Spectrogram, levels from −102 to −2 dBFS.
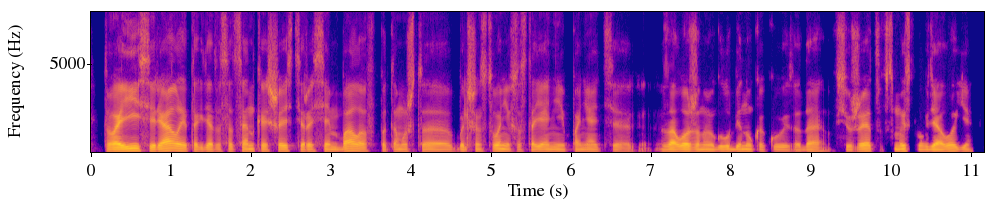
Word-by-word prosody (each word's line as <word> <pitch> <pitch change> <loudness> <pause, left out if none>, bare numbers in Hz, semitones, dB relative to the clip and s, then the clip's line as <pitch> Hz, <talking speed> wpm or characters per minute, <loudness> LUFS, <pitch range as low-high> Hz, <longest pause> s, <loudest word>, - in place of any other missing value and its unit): твои 100 +5 +7
сериалы- 115 +4 +5
это 100 -2 -1
где-то 90 -1 -1
с 85 - -10
оценкой 95 +1 -2
6 100 +2 -1
тире 90 -1 0
7 85 0 -3
баллов, 105 0 +2
потому 90 +1 -5
что 85 -2 -3
большинство 90 +3 -2
не 100 -2 0
в 80 - -12
состоянии 90 0 -2
понять, 85 +1 -6
э, 75 -2 -8 0.3
заложенную 90 -1 +2
глубину 90 +1 -1
какую-то, 80 -1 -6
да, 90 +5 -3
в - - -14
сюжет, 95 +7 0
в - - -11
смыслах, 90 -3 -2
в - - -4
диалоги? 90 +2 +1
90 Hz, 150 wpm, -24 LUFS, 85-100 Hz, 0.3 s, твои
